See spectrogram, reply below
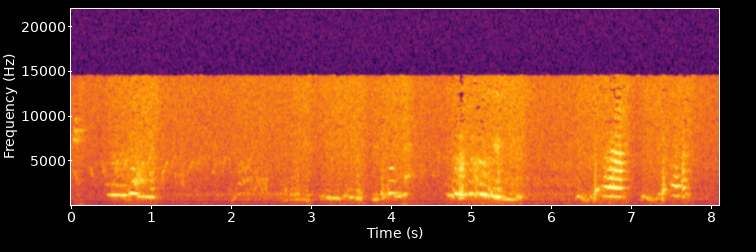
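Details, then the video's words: Magpie song in a backyard during feeding of young. Repeated bursts of bright, fluting whistles and warbles come in several short phrases about a second apart. "magpie young backyard feeding n singing"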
